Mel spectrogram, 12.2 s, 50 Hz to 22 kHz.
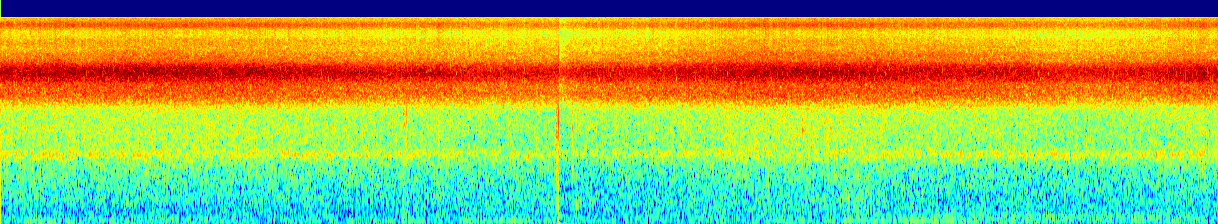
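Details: Periodical cicadas from 2008 footage: continuous high-pitched sizzling drone, even in loudness, a quieter steady hum below it, and a brief click near the middle.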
